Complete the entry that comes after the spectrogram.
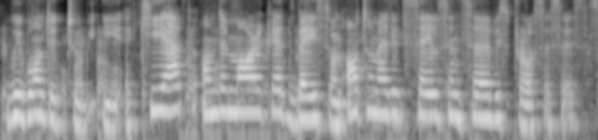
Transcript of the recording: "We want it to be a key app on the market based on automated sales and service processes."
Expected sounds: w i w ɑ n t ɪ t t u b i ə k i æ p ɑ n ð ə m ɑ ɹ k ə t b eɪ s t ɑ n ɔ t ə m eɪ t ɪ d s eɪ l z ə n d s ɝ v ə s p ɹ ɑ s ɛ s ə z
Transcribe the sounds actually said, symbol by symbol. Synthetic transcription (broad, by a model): w i w ɑ n t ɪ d t u b i ə k i æ p ɑ n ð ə m ɑ ɹ k ə t b eɪ s t ɑ n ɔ t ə m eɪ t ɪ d s eɪ l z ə n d s ɝ v ə s p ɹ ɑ s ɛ s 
